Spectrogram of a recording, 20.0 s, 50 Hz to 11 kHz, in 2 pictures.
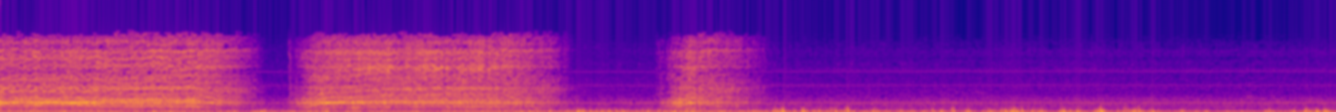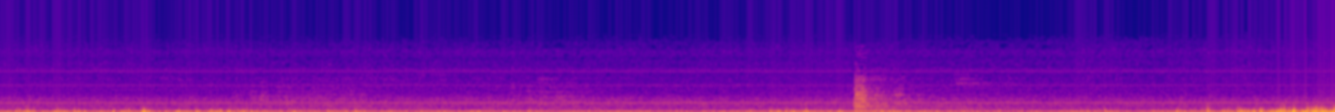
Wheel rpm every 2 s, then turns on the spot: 120, 100, 10, 0, 0, 0, 0, 0, 0, 0.
none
